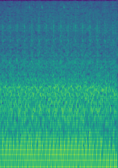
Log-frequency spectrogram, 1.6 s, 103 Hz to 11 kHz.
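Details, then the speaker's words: 1969 VW Beetle flat-four idling while Pertronix distributor timing is adjusted: short, steady idle with even low pulse, no misses or knocks; runs smooth after timing set. "There, that sounds better, huh?"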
